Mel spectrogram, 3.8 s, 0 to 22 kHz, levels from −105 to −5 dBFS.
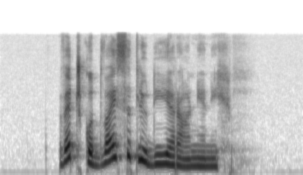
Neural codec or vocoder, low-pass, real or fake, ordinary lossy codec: none; 10.8 kHz; real; none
